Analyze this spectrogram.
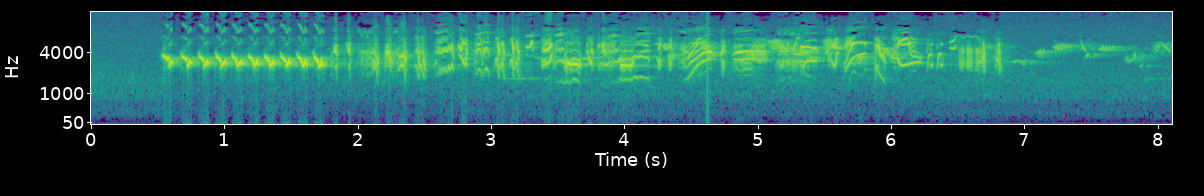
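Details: Red-throated thrush singing. It opens with a fast run of about a dozen identical high chirps, then breaks into a dense, scratchy medley of twittering and slurred whistles that fades into softer warbled phrases.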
